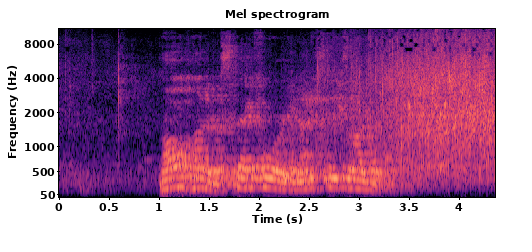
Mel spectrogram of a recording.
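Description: A man announces through a loudspeaker in a large hall.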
